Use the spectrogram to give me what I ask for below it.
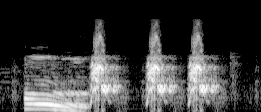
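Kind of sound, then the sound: animal, dog barking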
